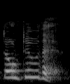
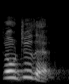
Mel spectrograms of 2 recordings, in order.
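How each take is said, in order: First: High, firm warning from Jesus. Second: High and louder, driving it home; louder repeat. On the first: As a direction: sound like Jesus forbidding it. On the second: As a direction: repeat the ban with more force. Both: Retold or imitated. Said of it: "And Jesus said".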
